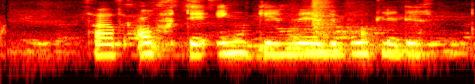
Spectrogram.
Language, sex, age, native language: Icelandic, male, 11, Icelandic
